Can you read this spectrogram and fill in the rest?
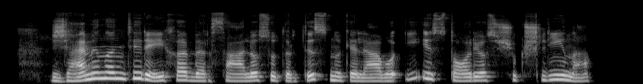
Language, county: Lithuanian, Vilnius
